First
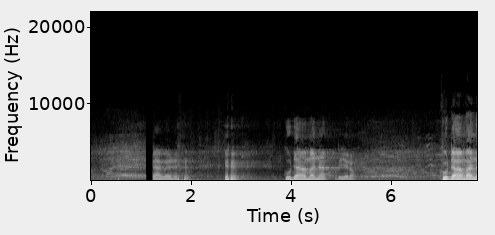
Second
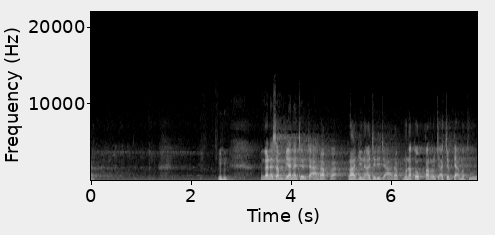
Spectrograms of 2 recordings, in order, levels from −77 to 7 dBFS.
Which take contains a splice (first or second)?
first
